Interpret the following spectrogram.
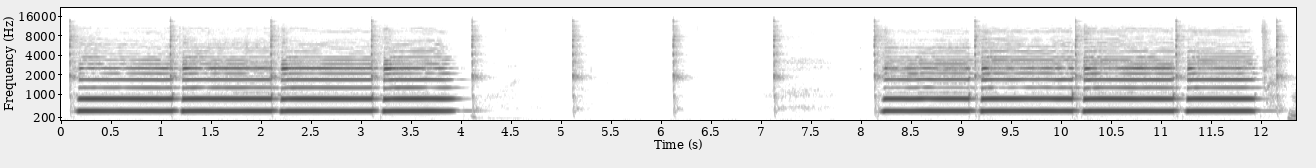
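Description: Alto saxophone playing a tonguing exercise: four separate notes on one steady pitch, each about a second long and started with the tongue on the reed, in time with a metronome clicking once a second. Then four clicks of rest with no playing, then four more tongued notes.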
